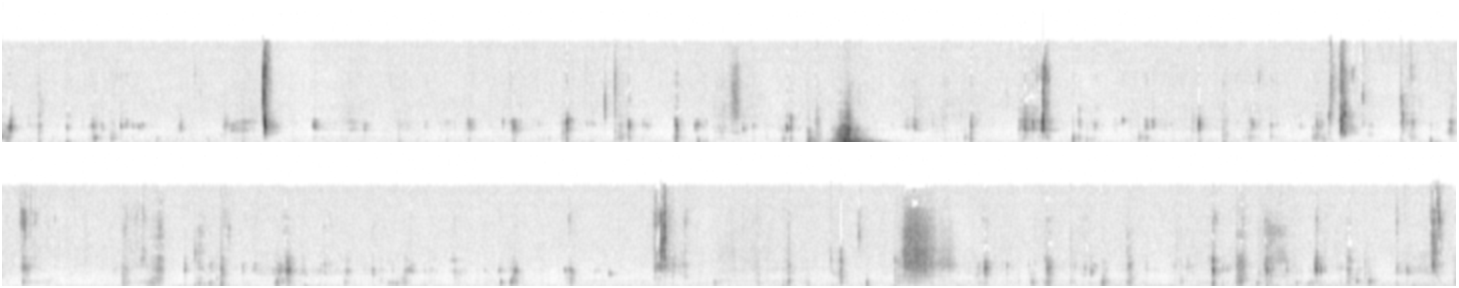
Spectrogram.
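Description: Close-miked mouth sounds of eating chicken and a sandwich: sharp wet clicks and soft crunches of biting and chewing. One much louder sound comes about eight seconds in.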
